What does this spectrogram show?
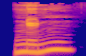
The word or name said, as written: nynnen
